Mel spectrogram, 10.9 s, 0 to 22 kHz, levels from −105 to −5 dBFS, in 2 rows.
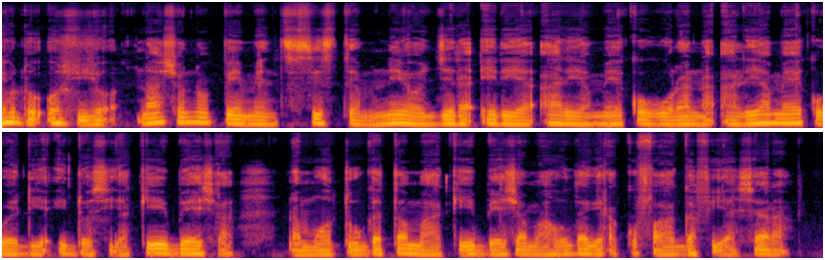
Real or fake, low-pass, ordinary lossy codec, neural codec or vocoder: fake; none; none; vocoder, 44.1 kHz, 128 mel bands every 256 samples, BigVGAN v2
